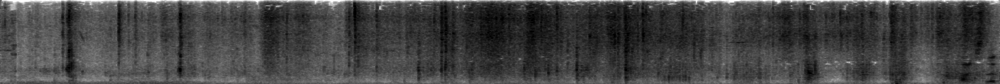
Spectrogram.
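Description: Scattered rustling, scraping and light clicks of hand gardening: a hand weeding tool working gravelly soil, pruned branches being handled, and steps on a gravel path.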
